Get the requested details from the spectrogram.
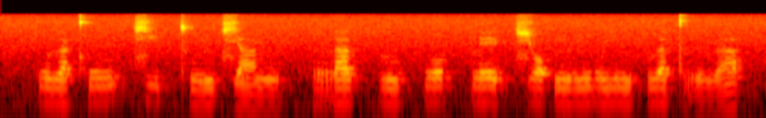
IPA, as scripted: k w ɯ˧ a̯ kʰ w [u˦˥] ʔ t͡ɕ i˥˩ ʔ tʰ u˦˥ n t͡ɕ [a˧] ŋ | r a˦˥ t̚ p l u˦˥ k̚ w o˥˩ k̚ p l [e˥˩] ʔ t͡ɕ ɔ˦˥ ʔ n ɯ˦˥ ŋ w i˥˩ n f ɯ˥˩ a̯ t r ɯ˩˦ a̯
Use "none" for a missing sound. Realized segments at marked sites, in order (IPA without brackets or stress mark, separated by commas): u˦˥, a˧, e˥˩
